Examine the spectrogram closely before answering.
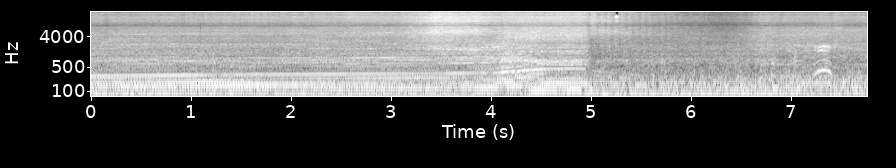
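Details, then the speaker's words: Engine with the new manual belt tensioner, about five pulls to 7,000 rpm with power steering intact (belt slip usually kills it): pitch climbs and falls cleanly, no squeal or chirp; belt stays aligned. "holding all right I think uh I think we're good [ __ ] it I've in about five PS right now all the up to 7K and you know I still got power steering cuz usually when that belt slips lose power steering"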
